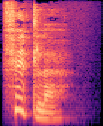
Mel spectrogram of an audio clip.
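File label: "fiddler", English, British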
